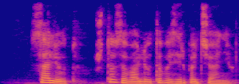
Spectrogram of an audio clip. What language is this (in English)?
Russian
